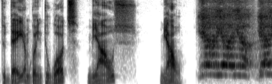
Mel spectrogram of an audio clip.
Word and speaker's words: MEOVV: It's gonna take a little of time to get used to their name because it's written Meow, but it's actually pronounced Meow.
